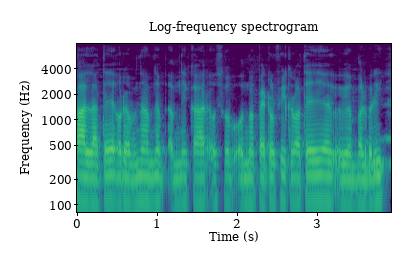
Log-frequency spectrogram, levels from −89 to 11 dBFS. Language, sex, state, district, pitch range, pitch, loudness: Hindi, male, Chhattisgarh, Raipur, 100-110 Hz, 105 Hz, -21 LUFS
